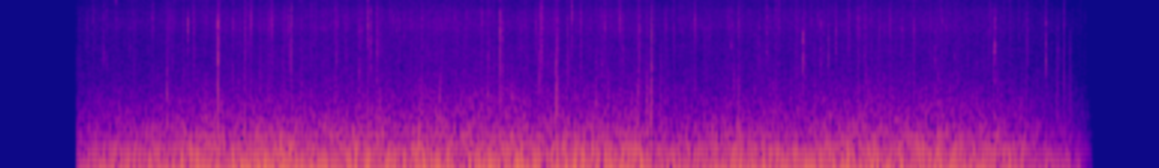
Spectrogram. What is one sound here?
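Flames roar and crackle steadily.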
